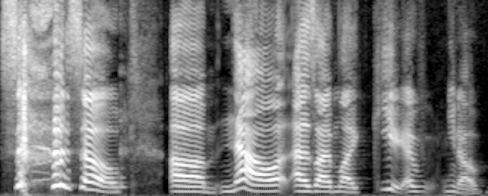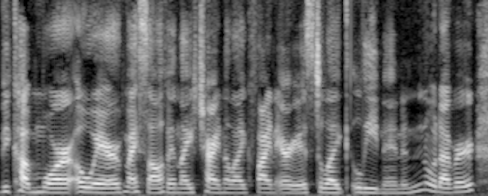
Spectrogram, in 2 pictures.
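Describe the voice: A soft-spoken woman talks at a fairly slow pace. Her medium-pitched tone is clear and smooth. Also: ordinary pitch variation.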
